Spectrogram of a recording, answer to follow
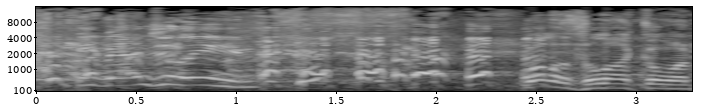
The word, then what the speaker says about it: Evangeline: think it's you know I think Evangeline is more a Canadian expression or or or um pronunciation of the name because here everyone wants to call me Evangeline is that right and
